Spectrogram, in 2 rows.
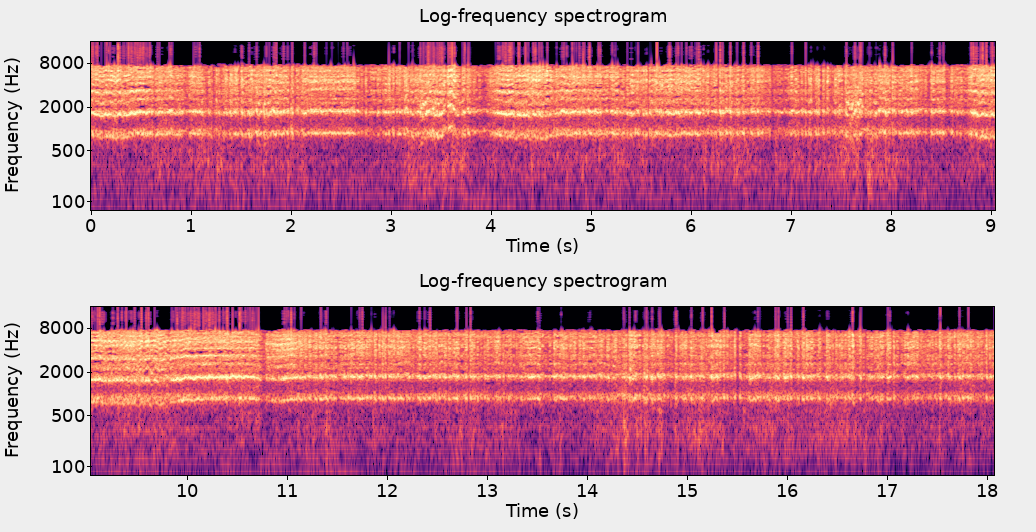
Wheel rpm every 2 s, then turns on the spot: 230, 230, 220, 220, 220, 230, 240, 230, 230.
none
